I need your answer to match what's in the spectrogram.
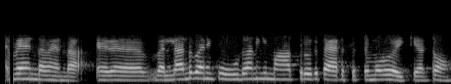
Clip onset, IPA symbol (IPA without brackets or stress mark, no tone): ʋ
